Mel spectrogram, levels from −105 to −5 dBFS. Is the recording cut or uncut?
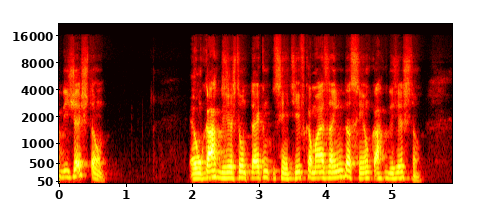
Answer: uncut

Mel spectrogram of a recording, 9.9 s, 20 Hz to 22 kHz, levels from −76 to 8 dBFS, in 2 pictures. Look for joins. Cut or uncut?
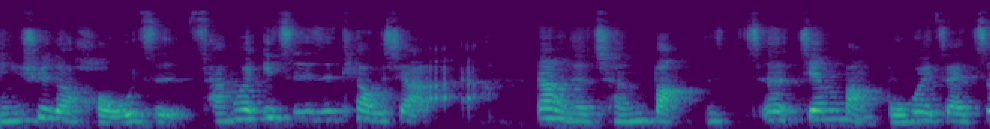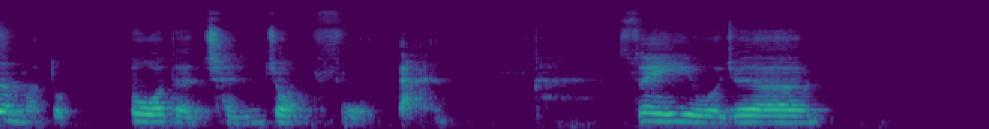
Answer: uncut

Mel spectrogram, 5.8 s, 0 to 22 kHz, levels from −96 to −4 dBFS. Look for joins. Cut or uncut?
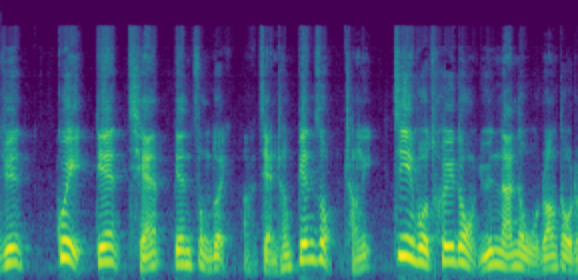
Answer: cut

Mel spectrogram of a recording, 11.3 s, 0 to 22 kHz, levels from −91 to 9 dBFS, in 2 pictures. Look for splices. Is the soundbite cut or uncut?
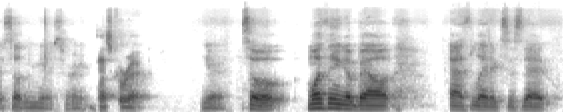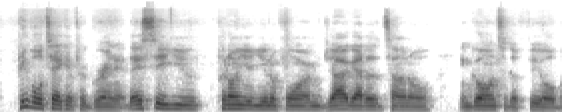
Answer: cut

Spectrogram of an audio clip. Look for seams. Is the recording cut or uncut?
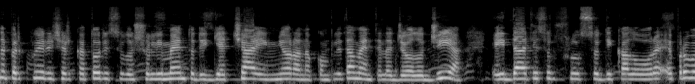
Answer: uncut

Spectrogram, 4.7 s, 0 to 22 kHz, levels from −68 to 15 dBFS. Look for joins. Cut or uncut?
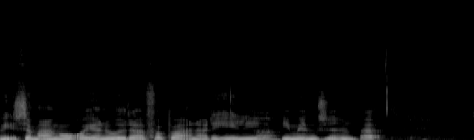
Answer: uncut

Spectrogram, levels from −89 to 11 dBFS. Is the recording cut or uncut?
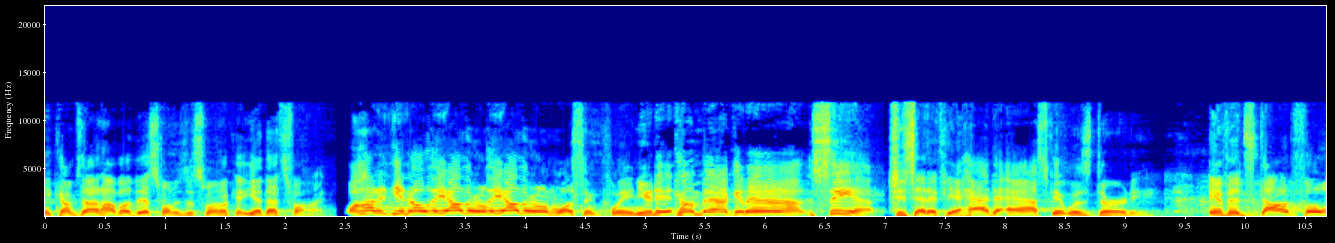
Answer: cut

